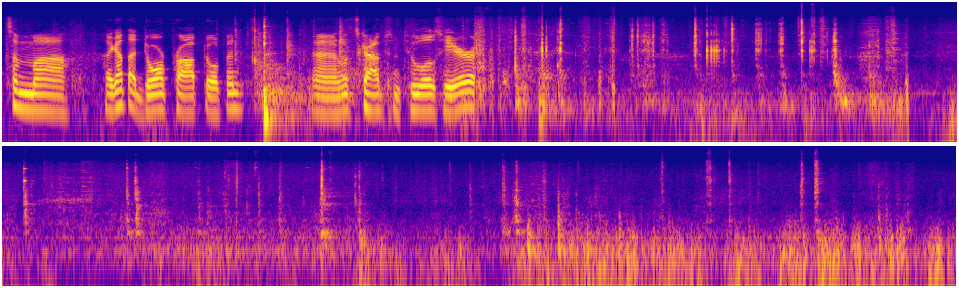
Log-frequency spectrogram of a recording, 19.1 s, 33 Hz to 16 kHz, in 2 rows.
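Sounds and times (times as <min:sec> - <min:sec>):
metal hand tools clinking: 0:09.8 - 0:13.2.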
